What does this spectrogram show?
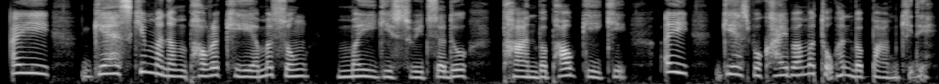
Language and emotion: Manipuri, fearful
